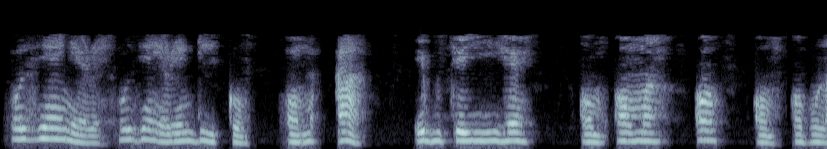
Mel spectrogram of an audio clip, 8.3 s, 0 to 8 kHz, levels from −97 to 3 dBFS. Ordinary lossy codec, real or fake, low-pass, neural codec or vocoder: AAC, 16 kbps; fake; 7.2 kHz; vocoder, 44.1 kHz, 128 mel bands every 512 samples, BigVGAN v2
